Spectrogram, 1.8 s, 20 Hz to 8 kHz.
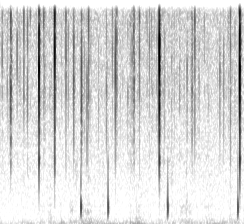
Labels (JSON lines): {"label": "biophony, knock croak", "recorder": "SoundTrap 300"}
